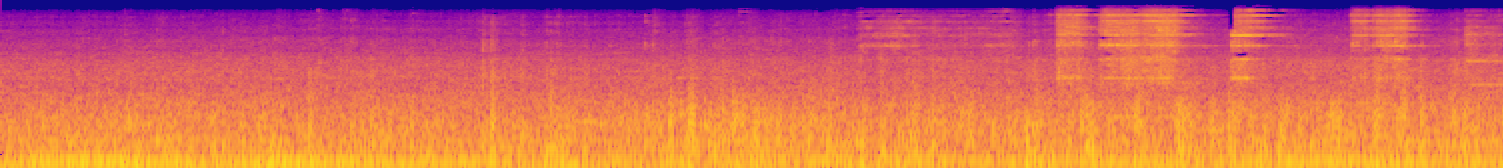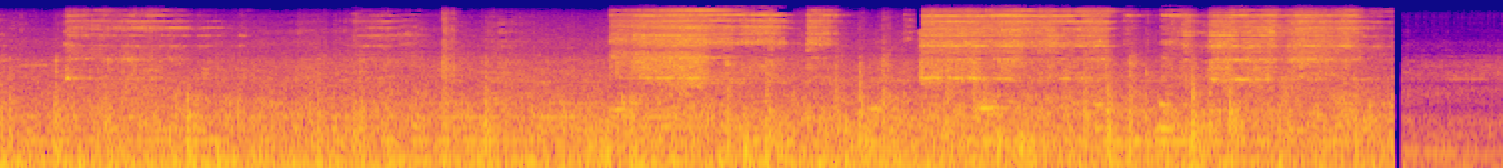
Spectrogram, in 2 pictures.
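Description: Amtrak California Zephyr passenger cars rolling past with a steady low rumble of wheels on rail. From about a third of the way in come repeated bursts of high-pitched metallic wheel squeal, each lasting one to three seconds. The sound cuts off abruptly just before the end.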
